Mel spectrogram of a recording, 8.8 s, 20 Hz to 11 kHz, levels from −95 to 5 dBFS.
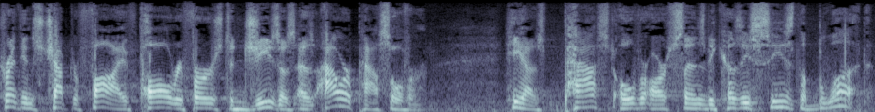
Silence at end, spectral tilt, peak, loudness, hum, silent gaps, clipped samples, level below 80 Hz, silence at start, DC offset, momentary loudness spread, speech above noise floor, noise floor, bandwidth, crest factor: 0.05 s; -4 dB/octave; 0 dBFS; -18 LUFS; none; none; under 0.1%; -44 dBFS; 0 s; under 0.1%; 5 LU; 25 dB; -43 dBFS; 10.5 kHz; 18 dB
